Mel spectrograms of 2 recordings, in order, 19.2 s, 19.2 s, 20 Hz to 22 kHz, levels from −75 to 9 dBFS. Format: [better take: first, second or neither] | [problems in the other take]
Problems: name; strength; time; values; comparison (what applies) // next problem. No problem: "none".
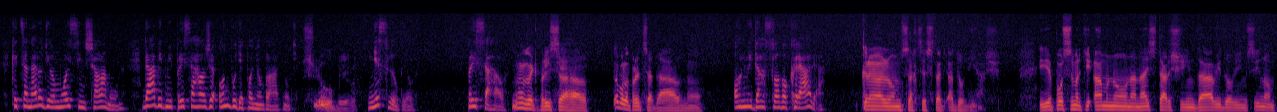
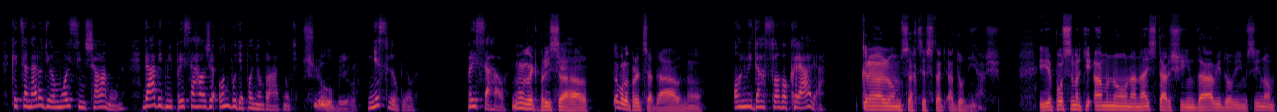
second | hiss; noticeable; throughout; 20 dB below the speech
